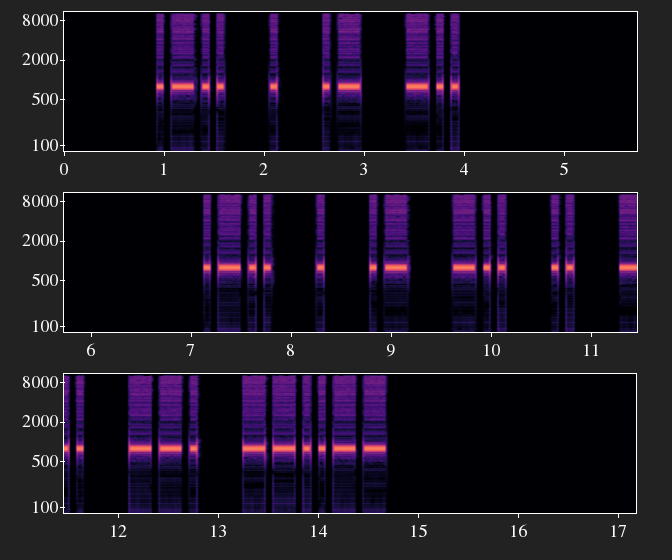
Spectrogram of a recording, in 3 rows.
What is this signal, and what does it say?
Morse code, heard as a keyed tone, about 16 wpm, spaced as for 11 wpm, 800 Hz. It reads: LEAD LEADING,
